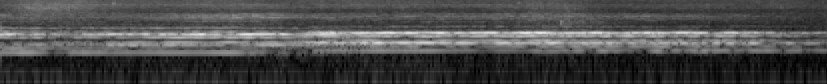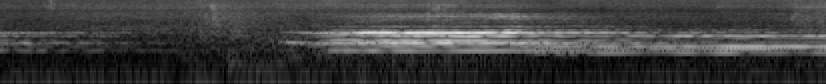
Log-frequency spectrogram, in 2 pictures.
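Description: Mixed chamber choir singing long, sustained chords. The chord shifts about a second in, the singing fades away to a short breath-pause a little past halfway, then a new chord swells in.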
